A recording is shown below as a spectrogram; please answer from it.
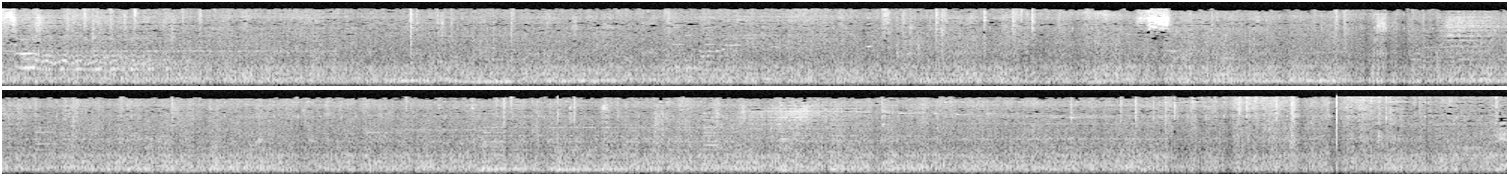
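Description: Inside a moving bus: steady engine and road noise while driving, with music playing over it.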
